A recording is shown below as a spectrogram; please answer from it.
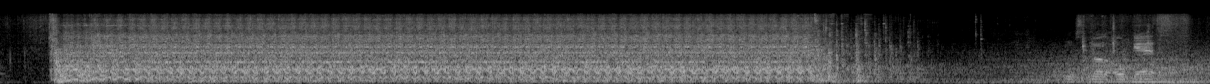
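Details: Cummins 350 Big Cam in a roughly 1991–92 Kenworth, not run in years, first start attempt with the solenoid powered to run the pump: harsh, steady cranking churn for about eight seconds that never catches. It cranks but won't fire; cause unconfirmed.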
